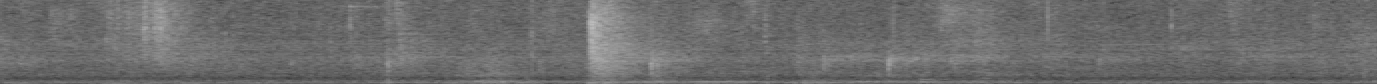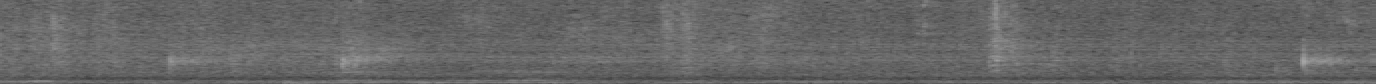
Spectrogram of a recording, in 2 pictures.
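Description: A girl speaks into a microphone, reciting with expression, heard through loudspeakers in a large echoing hall.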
